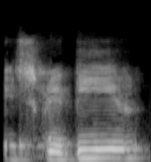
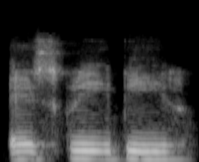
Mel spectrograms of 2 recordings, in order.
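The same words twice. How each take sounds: First: Said in the usual way. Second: "Escribir" said slowly in three clear syllables; slow syllable demo. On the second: Shown as a demonstration. Tutor shows the student the three syllables, slowly. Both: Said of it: "Three syllables".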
